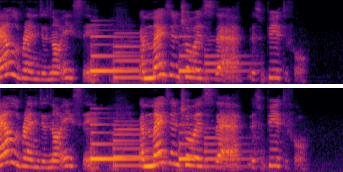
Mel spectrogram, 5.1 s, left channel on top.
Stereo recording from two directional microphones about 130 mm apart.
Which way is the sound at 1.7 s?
90° right.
